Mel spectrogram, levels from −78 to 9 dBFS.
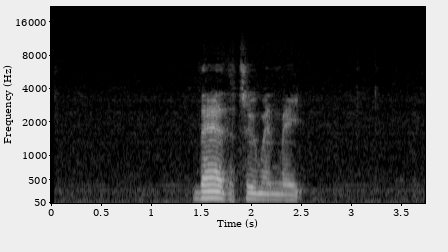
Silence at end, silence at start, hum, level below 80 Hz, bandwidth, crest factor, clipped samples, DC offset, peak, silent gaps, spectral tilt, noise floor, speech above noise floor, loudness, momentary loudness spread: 1.25 s; 1.4 s; none; -56 dBFS; 12.5 kHz; 24 dB; under 0.1%; under 0.1%; -4 dBFS; none; -6 dB/octave; -54 dBFS; 33 dB; -22 LUFS; 16 LU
